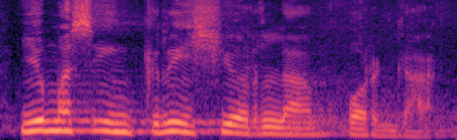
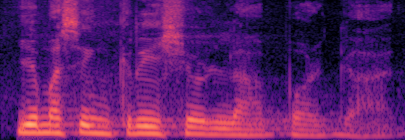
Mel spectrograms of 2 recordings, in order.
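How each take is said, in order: First: Each word of "you must increase your love for God" laid out slowly; slow emphatic. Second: Said in the usual way. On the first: Shown as a demonstration. Preacher drives the point home to the congregation, slow and emphatic.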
